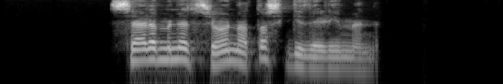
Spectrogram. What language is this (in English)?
Kabyle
